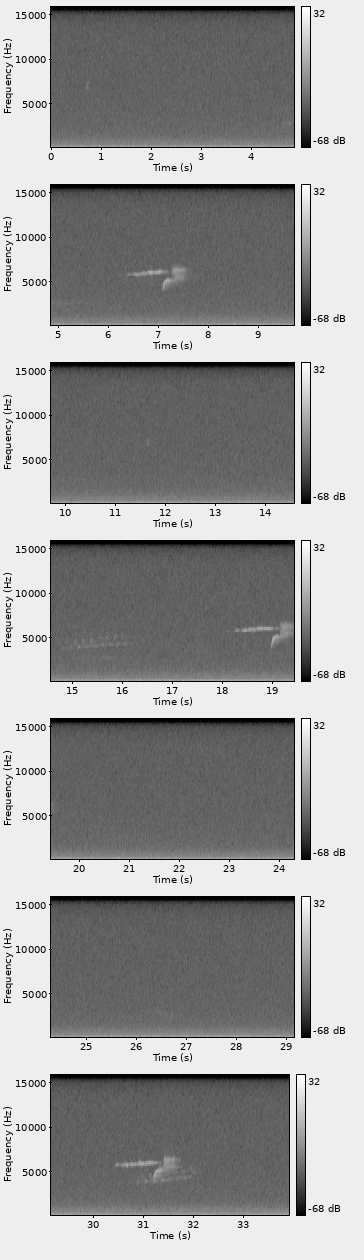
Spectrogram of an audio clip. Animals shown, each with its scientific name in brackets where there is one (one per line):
Yellow-rumped Warbler (Setophaga coronata)
Black-throated Green Warbler (Setophaga virens)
